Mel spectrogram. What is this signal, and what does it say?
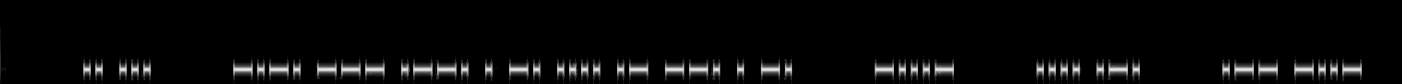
Morse code, heard as a keyed tone, about 20 wpm, 700 Hz. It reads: IS COPENHAGEN <BT> HR WX
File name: UK MASTER QSOs TRAINING / 20WPM / UK MASTER QSOs 0005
